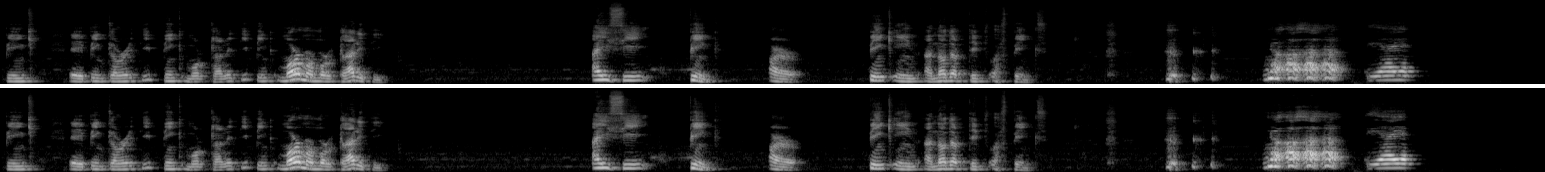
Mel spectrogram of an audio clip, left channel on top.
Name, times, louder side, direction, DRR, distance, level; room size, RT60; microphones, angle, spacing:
voice 1, 0.1-0.4 0.7-3.8 5.9-6.5 6.9-7.2 7.7-8.0 8.7-10.3 11.7-12.0, right 1 dB, 10° right, 0.5 m, -25 dB
voice 2, 12.6-14.1, right 4 dB, 75° right, 1.1 m, -18 dB
5.0 x 4.6 x 4.1 m
head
